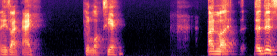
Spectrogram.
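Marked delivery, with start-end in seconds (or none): 0.3-1.8 imitated Liverpool Scouse accent. Retelling what a little Scouse man said to Steve: imitating a Scouse man. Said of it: "this little Scouse man".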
